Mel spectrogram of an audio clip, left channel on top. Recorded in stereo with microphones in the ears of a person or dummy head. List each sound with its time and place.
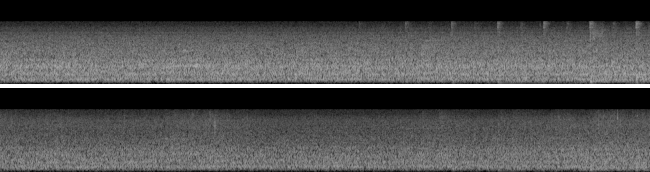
Only background noise.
